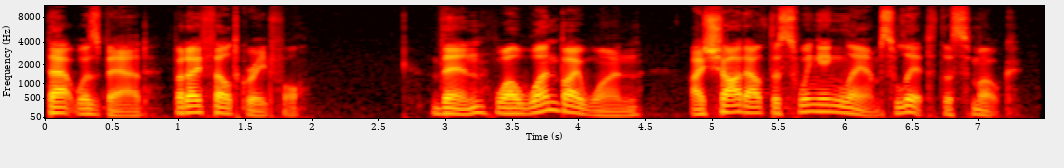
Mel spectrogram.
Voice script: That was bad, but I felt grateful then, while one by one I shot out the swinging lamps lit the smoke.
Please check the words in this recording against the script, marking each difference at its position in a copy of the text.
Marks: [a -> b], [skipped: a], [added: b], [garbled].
That was bad, but I felt grateful then, while one by one I shot out the swinging lamps lit the smoke.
